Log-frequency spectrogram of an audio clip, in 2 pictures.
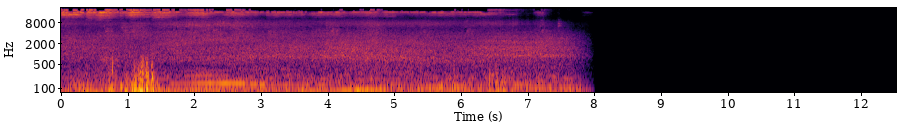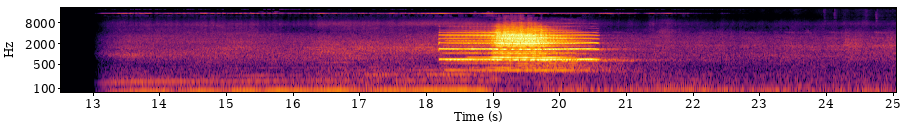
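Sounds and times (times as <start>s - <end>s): low hum of a train: 0.0s - 8.0s, 13.1s - 25.0s
train horn blast: 17.9s - 21.8s.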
